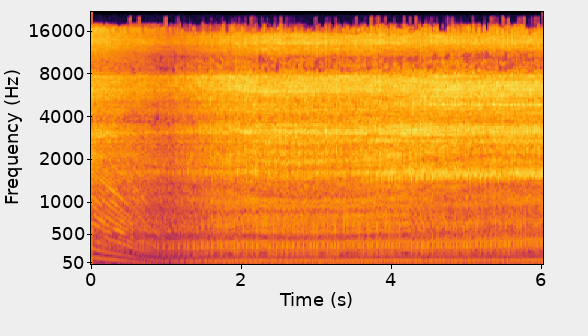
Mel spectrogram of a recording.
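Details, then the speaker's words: Repaired Stihl 241c chainsaw, restarted: it fires up and settles into a steady, even, high buzz with a smooth, consistent beat, running well; it just needs to be run. "Yeah, I think this one's good. just needs to be run."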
